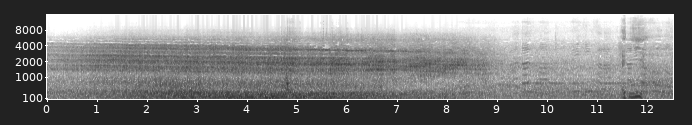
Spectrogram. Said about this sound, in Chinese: 这成田机场可真大呀！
